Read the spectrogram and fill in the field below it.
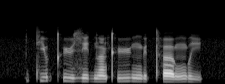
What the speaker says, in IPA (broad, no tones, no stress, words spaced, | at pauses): tʲʊkʰyzi dãkʰyŋʏ tʰɐŋʷi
